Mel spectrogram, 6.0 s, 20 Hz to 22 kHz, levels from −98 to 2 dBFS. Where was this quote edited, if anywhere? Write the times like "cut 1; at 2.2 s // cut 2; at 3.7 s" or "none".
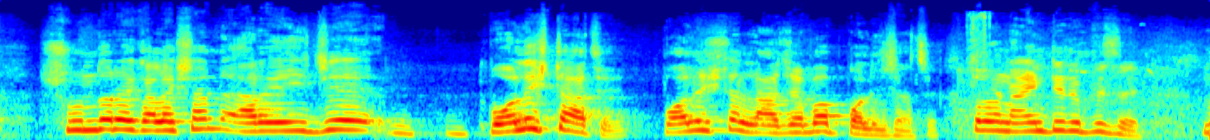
cut 1; at 4.8 s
